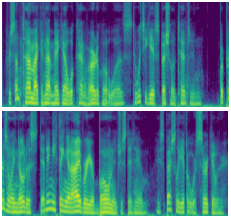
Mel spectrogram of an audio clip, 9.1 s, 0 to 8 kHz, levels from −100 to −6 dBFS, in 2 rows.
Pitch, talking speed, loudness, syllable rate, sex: 120 Hz, 240 wpm, -20 LUFS, 6.9 syllables/s, male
